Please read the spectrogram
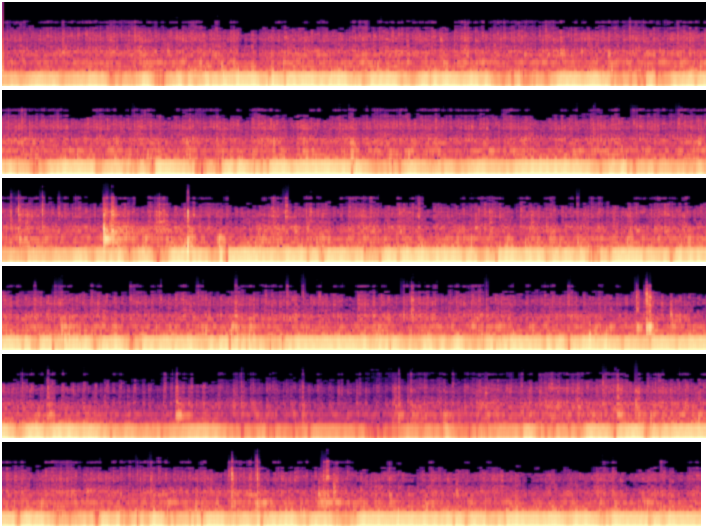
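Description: Mountain bike ridden slowly over rough trail, heard through a handlebar-mounted camera: a steady low rumble of vibration with occasional knocks, easing briefly about two-thirds of the way through.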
